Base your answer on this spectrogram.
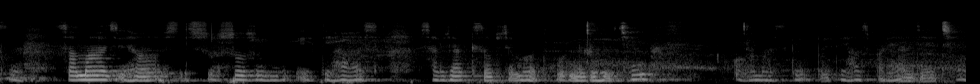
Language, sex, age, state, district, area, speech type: Maithili, female, 30-45, Bihar, Madhubani, rural, spontaneous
